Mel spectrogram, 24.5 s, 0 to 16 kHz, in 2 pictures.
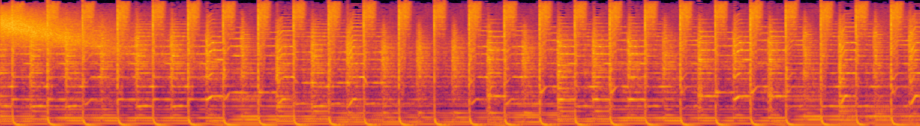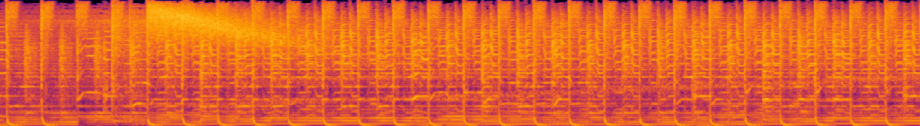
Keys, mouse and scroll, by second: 3.5 ctrl+l, 8.0 click, 10.8 click, 11.7 Escape, 11.7 KP_3, 12.7 drag, 13.0 r, 18.7 click, 19.3 click, 19.9 r, 21.4 click, 21.9 KP_1, 22.8 click.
